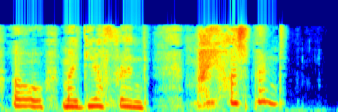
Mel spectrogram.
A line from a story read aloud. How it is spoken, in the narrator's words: in her paleness and wildness, she panted out imploringly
